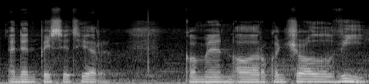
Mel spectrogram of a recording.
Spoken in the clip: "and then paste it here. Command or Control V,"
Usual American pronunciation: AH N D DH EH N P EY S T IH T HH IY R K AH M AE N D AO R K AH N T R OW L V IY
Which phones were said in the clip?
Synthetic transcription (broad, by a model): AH N D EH N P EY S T IH T HH IY R K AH M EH N AO R K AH N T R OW L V IY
